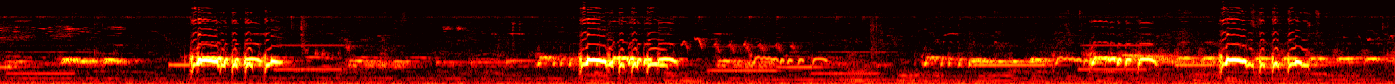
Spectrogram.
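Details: Local zebra dove, a strong singer, cooing to prompt other doves to answer: bubbling, trilled low coos in phrases every few seconds, each with a sharp stuttering burst, over a faint low hum.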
